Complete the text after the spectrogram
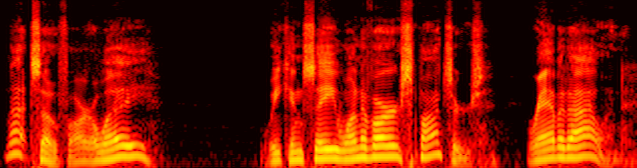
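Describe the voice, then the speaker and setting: A man's voice: a little high, big pitch swings, slow, darkish tone, no room sound, studio quality. A man, co-hosting a podcast in rambling casual chat and telling easygoing stories, recorded outdoors on a lakeside tower. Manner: easygoing storyteller. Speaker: podcast co-host.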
